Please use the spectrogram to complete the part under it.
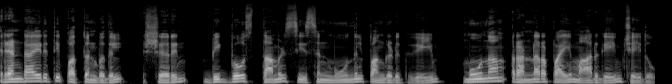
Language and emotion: Malayalam, neutral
